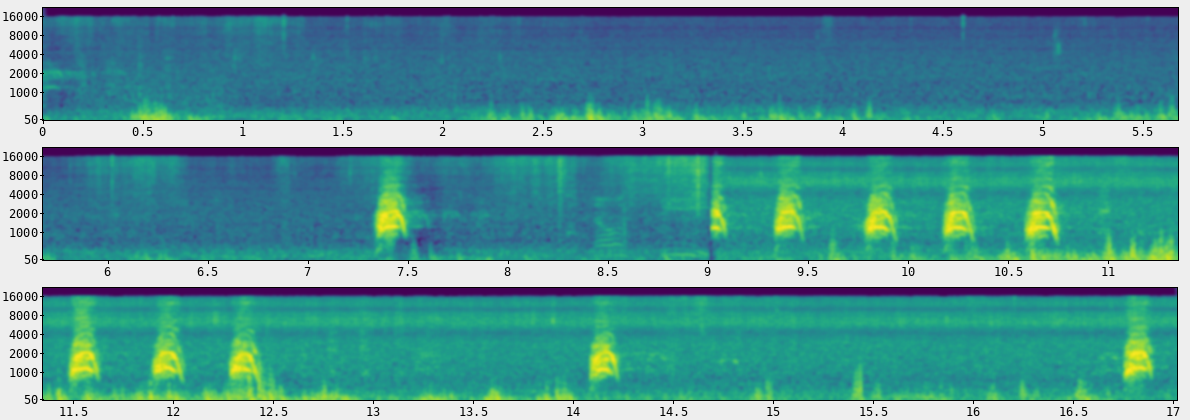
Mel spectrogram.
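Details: A tiny Maltese dog barks while a herd runs away from it: after quiet low rustling and footsteps, one sharp high yap comes, then about ten more in quick bursts, roughly two per second, with faint voices beneath.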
